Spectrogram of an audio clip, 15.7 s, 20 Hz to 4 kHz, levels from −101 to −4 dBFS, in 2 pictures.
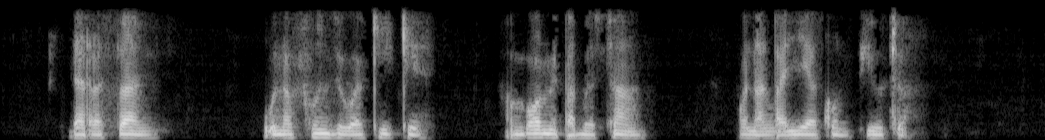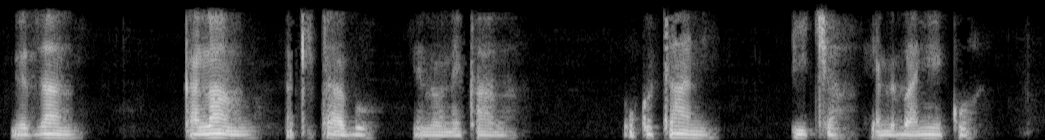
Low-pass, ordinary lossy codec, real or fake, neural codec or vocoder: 3.6 kHz; AAC, 24 kbps; fake; codec, 32 kHz, 1.9 kbps, SNAC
